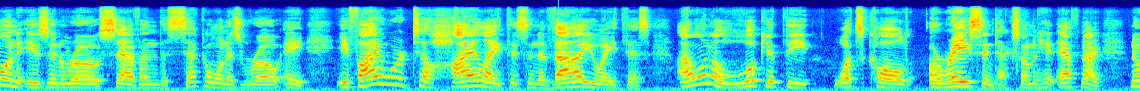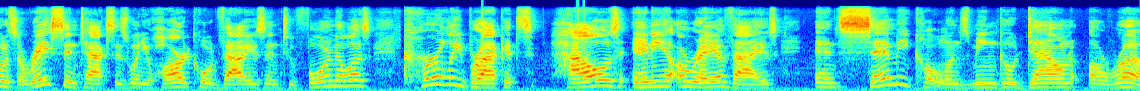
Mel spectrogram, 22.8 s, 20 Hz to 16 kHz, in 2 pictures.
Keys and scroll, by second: 9.5 F9.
